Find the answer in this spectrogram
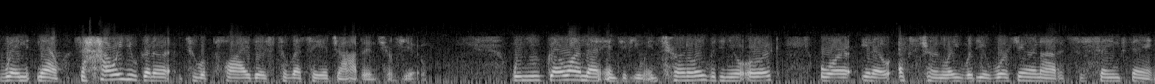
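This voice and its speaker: At a moderate pace, a woman speaks in a fairly low pitch with ordinary variation, over noticeable background noise. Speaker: motivational speaker. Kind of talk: webinar presentation. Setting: online webinar. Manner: animated.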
